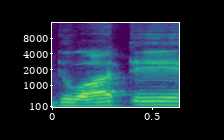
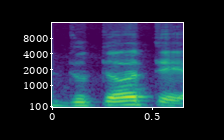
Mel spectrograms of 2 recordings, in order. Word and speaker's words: Duterte: I used to pronounce it Duarte, and God knows what all I have to say. And then one day, when on WhatsApp, Pita told me it is Duterte.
